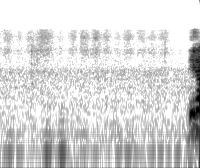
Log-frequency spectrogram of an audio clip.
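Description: Faint rubbing and scratching of a marker and hand against a whiteboard, with a small scrape about half a second in. A man's voice starts just at the end.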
